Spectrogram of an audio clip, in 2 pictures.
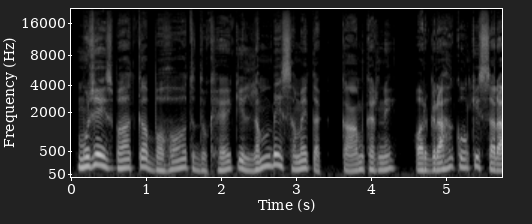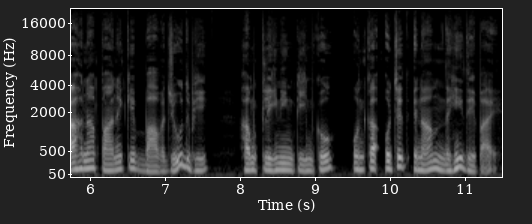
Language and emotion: Hindi, sad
